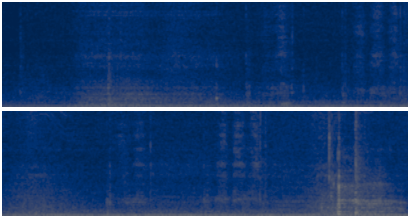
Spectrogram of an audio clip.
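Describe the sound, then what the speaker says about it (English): A pen scratching lines across paper while working a non-calculator maths exam question, a soft close scratchy rasp that builds and continues with brief strokes and taps, over a faint steady mains hum and no speech. "let's just draw a line between them, and let's do both our north lines"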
